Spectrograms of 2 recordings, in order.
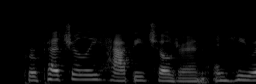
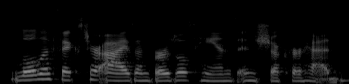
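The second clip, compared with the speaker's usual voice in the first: ordinary delivery, nothing marked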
